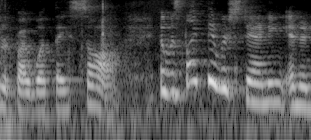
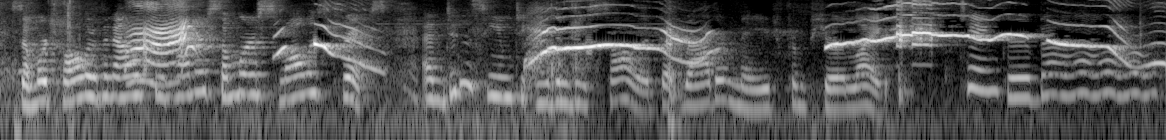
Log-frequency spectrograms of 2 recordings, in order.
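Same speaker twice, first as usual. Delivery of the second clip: high fairy voice; 9 dB louder than usual. Acted. Reader goes into a fairy voice.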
